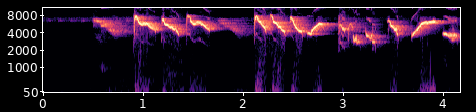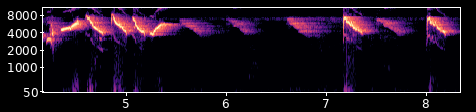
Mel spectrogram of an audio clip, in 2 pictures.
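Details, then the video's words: White-eye giving the 'ngiriwik' call, used as a lure to make caged white-eyes start singing freely and often; a dense run of high, thin chirps and quick rising-falling whistled notes in rapid bursts, pausing briefly before ending with short phrases. "pancingan pleci ngiriwik agar cepat ngalas dan gacor"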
